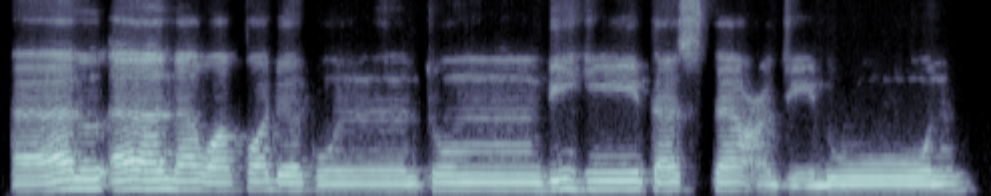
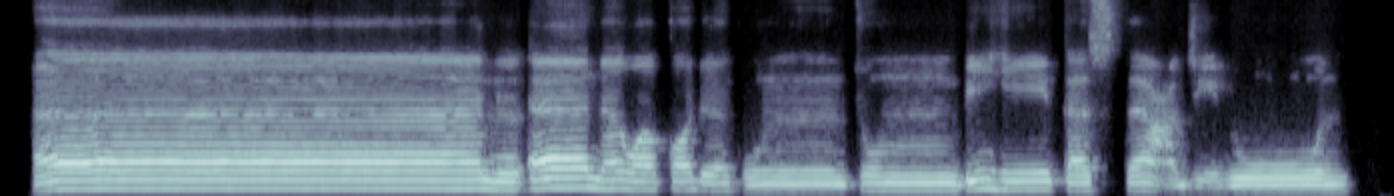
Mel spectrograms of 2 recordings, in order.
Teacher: dengan mengucapkan hamzah yang kedua dibaca antara hamzah dengan alif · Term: tashil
